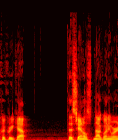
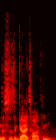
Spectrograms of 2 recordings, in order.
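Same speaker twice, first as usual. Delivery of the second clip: lower, softer guy voice; guy's voice; 6 semitones lower, 13 dB quieter than usual. Shown as a demonstration. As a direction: drop into a quiet low guy voice. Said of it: "same again".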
